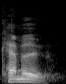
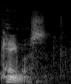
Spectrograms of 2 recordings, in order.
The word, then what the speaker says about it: Camus: Now, the guy's name's pronounced Camus, okay? But I had this English professor who had this little ditty that he used to say all the time, which was, "Oh, to be known, oh, to be famous, oh, to be quoted," like Albert Camus, which is not the way you pronounce his name.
